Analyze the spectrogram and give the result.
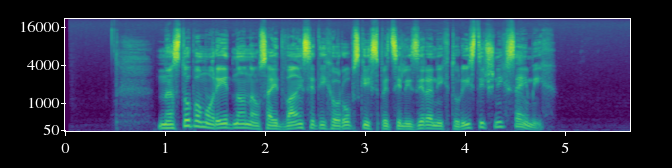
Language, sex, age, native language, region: Slovenian, male, 30-49, Slovenian, Central Slovenia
